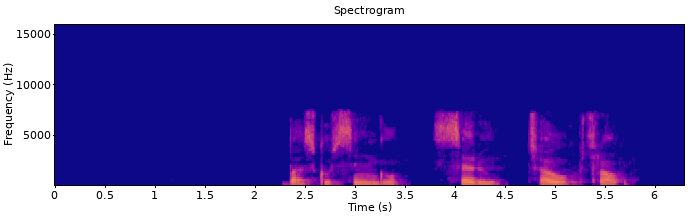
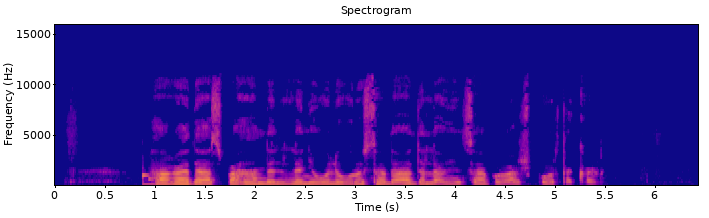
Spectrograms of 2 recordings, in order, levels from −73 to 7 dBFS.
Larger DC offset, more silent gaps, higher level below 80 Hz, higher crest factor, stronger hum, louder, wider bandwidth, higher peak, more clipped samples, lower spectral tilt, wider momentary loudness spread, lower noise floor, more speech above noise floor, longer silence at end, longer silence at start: neither; first, 3.59-3.78 s, 4.58-4.72 s vs none; second, -78 dBFS vs -66 dBFS; about the same, 20 dB vs 22 dB; neither; about the same, -25 LUFS vs -24 LUFS; second, 7.8 kHz vs 11.5 kHz; second, -8 dBFS vs -4 dBFS; neither; second, -4 dB/octave vs -5.5 dB/octave; second, 10 LU vs 14 LU; first, under -90 dBFS vs -66 dBFS; first, over 66 dB vs 42 dB; second, 0.55 s vs 1 s; first, 2.3 s vs 0.9 s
